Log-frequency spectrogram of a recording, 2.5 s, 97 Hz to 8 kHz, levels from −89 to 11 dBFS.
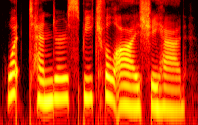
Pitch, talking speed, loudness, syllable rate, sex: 215 Hz, 145 wpm, -15 LUFS, 3.8 syllables/s, female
